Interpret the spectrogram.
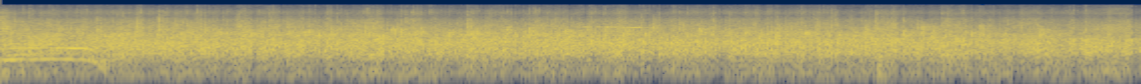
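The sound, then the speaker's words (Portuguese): A church audience breaks into sustained applause for Jesus, a dense, steady wash of many hands clapping at an even loudness throughout, with a faint tone or cheer briefly rising at the start. “Se você crê nisso, dê uma salva de palmas a Jesus.”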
